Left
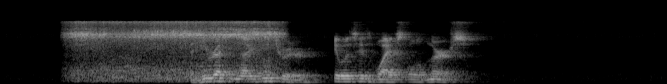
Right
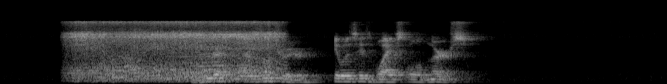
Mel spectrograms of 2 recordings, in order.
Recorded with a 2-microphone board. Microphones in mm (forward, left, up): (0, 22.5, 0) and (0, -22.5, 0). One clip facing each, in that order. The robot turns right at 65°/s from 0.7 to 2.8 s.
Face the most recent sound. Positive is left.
turn(degrees=170)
